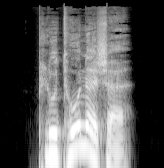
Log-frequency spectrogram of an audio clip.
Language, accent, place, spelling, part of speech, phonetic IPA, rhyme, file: German, Germany, Berlin, plutonische, adjective, [pluˈtoːnɪʃə], -oːnɪʃə, De-plutonische.ogg
- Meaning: inflection of plutonisch: 1. strong/mixed nominative/accusative feminine singular 2. strong nominative/accusative plural 3. weak nominative all-gender singular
